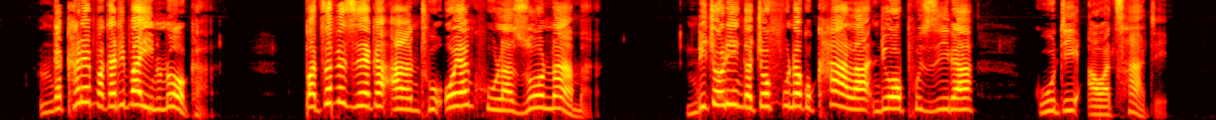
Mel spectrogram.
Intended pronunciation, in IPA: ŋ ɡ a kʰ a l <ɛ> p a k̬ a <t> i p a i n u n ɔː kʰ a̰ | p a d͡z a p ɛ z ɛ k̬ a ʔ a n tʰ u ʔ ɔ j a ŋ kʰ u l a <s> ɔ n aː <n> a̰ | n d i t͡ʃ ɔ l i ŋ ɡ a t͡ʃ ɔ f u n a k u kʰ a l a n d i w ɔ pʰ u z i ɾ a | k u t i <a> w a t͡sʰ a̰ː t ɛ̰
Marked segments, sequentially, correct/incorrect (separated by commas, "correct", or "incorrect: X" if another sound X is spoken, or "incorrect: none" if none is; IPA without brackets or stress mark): correct, correct, incorrect: z, incorrect: m, correct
